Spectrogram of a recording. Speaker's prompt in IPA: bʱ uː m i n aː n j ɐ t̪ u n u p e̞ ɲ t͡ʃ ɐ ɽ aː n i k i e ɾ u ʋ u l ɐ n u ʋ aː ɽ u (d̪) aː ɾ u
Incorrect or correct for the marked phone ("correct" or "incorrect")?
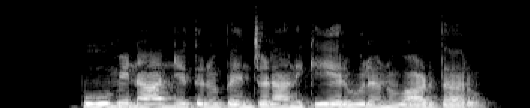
incorrect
